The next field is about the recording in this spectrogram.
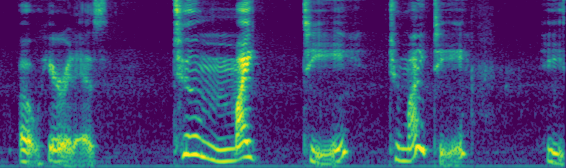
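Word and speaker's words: tomte: He trumped and pronounced, oh, here it is, "Too mighty," he said. Okay, so that's pronounced too mighty. It looks like trumped. Anyways, I'm glad it's not trumped.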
